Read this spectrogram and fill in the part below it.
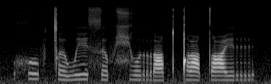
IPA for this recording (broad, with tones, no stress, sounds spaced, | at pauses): x o˧ f ǀ ə˨ w e˦ s ə˧ f ɕ o˧ r ɒ˨˦ tˤ ŋ͡ǃ o˦˨ tˤ w e˦ r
